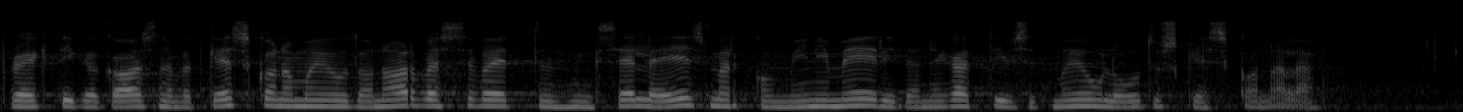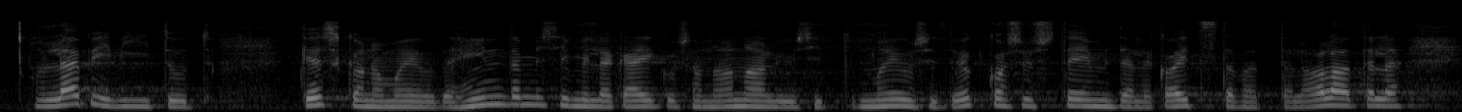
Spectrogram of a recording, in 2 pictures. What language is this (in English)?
Estonian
